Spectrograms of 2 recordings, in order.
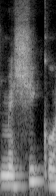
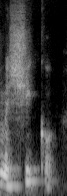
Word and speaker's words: México: escribe x en general se escribe como equis pero se pronuncia sh es méxico en realidad es méxico texcoco denos acá y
